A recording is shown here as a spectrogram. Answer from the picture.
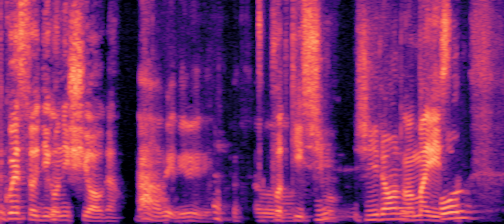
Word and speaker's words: Giron: Giron. Non ho mai visto. Chiron, però la pronuncia corretta sarebbe. Chiron contro Paul.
